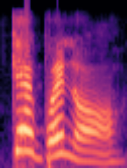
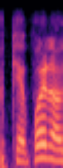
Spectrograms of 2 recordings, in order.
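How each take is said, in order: First: Loud, higher exclaimed Qué bueno; cheerful exclamation Qué bueno. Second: Said in the usual way. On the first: Shown as a demonstration. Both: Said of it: "es una exclamación".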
